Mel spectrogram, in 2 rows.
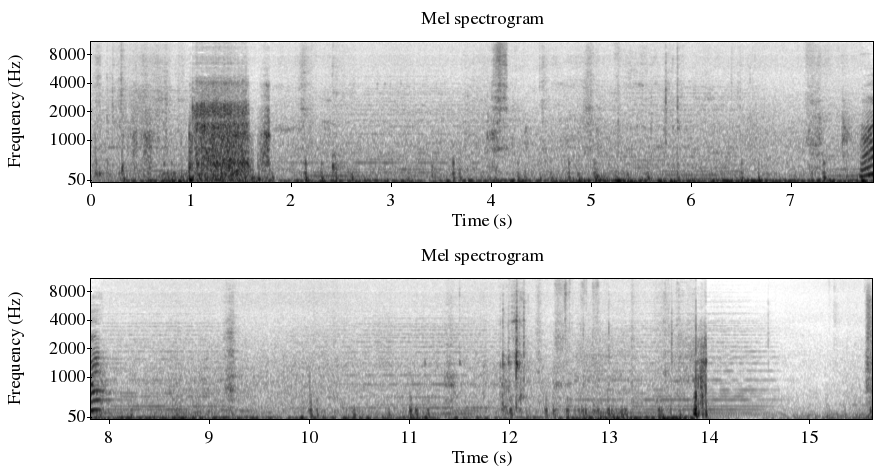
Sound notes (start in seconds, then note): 0.6 loud static; 2.6 heavy breathing; 3.9 thumping; 8.8 heavy breathing; 9.0 scraping and banging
